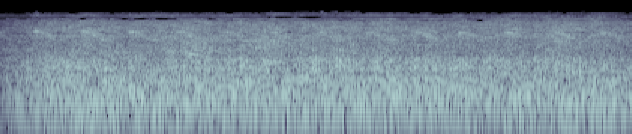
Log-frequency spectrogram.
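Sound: helicopter flying overhead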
